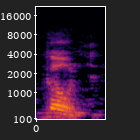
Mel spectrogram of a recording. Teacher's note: esta palabra se dice, puede ser como una A tendiendo a O puede ser una O tendiendo a A. Puede ser cold o cold.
